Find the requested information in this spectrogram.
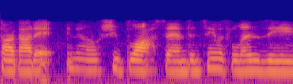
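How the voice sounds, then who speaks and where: A woman speaks loudly in a fairly low voice. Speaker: student teacher. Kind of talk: video reflection monologue. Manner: animated.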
